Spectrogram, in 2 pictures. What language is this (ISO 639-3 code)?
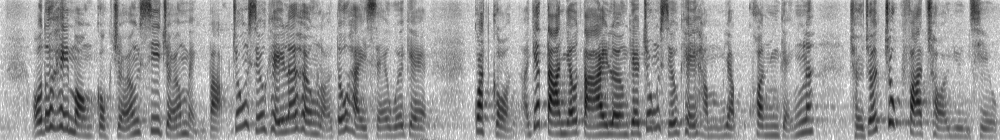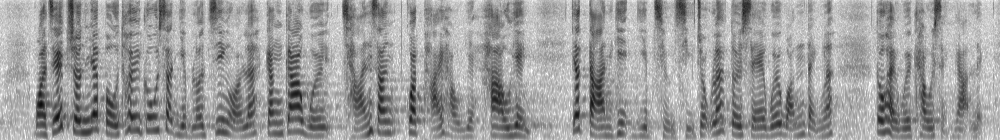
yue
